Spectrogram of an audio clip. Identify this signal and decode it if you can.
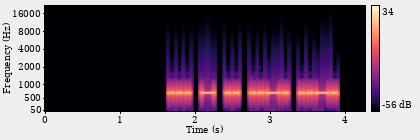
Morse code, heard as a keyed tone, about 22 wpm, 700 Hz. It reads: STIFF
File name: 5 Letter Words - First 3 Letters Given - 22wpm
